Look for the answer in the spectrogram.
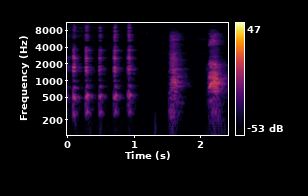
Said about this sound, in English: I think that was my dog.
